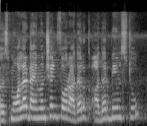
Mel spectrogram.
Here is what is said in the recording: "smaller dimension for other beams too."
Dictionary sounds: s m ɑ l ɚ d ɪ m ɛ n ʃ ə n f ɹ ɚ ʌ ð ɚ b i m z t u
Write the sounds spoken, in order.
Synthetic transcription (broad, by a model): s m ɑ l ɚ d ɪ m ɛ n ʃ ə n f ɹ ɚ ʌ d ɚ b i m s t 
